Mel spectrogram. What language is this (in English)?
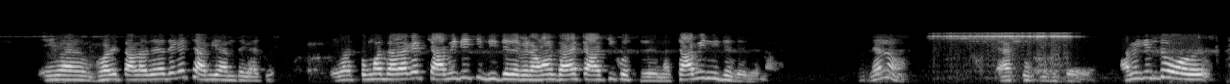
Bangla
